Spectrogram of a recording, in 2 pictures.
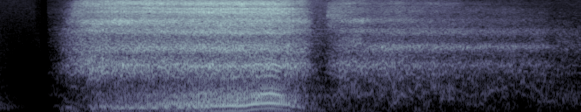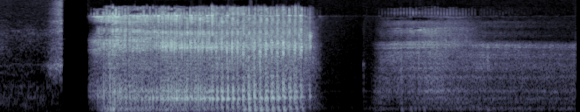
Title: alphabet lore but they are snoring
